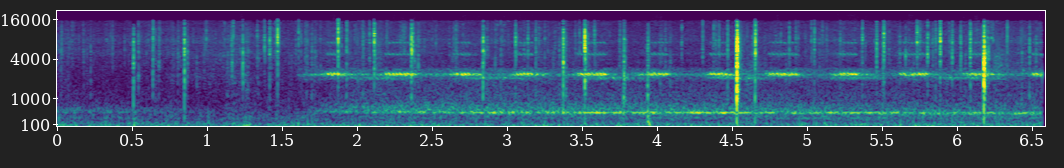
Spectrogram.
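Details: Crickets chirping by a cabin in the forest, with a crackling fire and blowing wind. From about two seconds in, a steady run of rapid, high pulsed trills sounds over sharp fire pops, a low rumble and a constant mid-pitched hum.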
